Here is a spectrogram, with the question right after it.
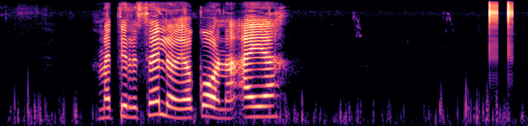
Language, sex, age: Tsonga, female, 20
